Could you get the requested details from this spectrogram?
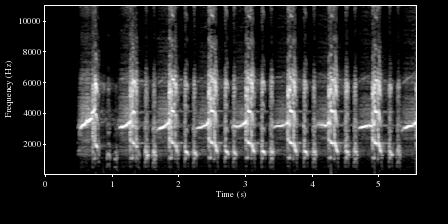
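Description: A grey francolin gives loud, shrill, scratchy call notes, each with a rising whistle, repeated quickly and steadily, about one to two each second.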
